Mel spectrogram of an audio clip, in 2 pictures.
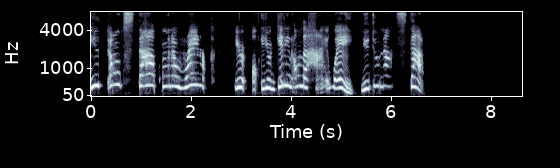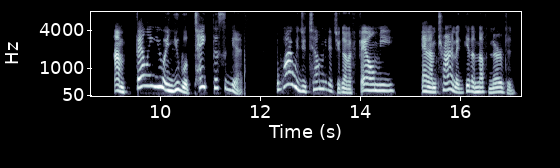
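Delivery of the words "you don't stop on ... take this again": acted, very high-pitched, scolding yell. Retelling what the driving examiner said when failing the test: imitating an instructor yelling. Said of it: "I can remember him yelling at me".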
